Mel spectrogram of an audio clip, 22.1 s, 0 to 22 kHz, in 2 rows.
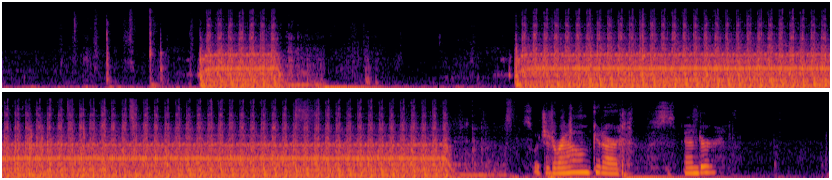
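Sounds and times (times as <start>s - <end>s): sewing machine stitching: 2.6s - 4.3s, 6.8s - 17.8s.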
